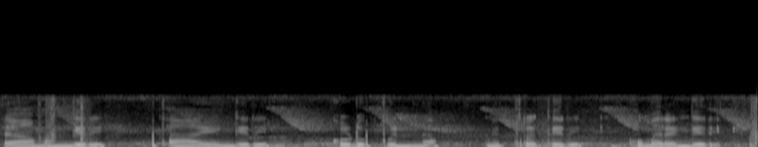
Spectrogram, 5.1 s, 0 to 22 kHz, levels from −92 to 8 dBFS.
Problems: constant background noise, low volume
